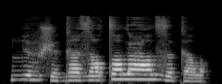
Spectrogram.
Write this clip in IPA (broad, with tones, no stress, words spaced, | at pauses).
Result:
ʎø˦vʃø˨ ɡæ˦zæ˥ tˤe˥lˠʕɑ˥lˠ zɯ˦kæ˨lˠ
